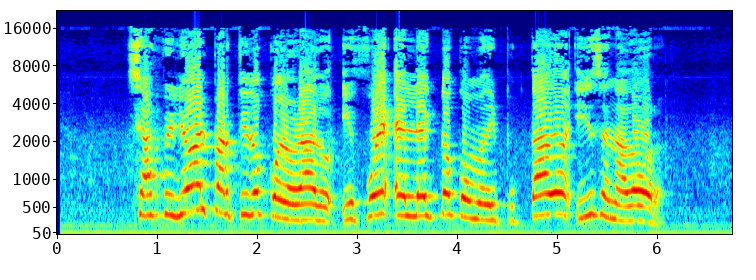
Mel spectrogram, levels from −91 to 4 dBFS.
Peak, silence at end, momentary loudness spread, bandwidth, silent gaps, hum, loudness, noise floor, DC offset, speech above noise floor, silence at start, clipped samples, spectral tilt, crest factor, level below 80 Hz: 0 dBFS; 0.75 s; 8 LU; 17 kHz; none; none; -9 LUFS; -40 dBFS; under 0.1%; 31 dB; 0.7 s; under 0.1%; -2 dB/octave; 10 dB; -40 dBFS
